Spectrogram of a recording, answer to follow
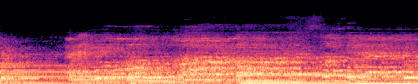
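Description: A large group of male voices singing together in slow, held notes that change pitch every second or so.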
